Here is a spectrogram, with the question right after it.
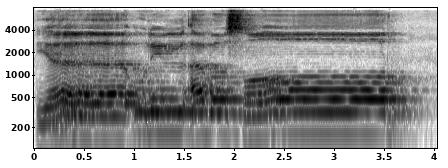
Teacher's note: با ساکن پہ قلقلہ ہے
